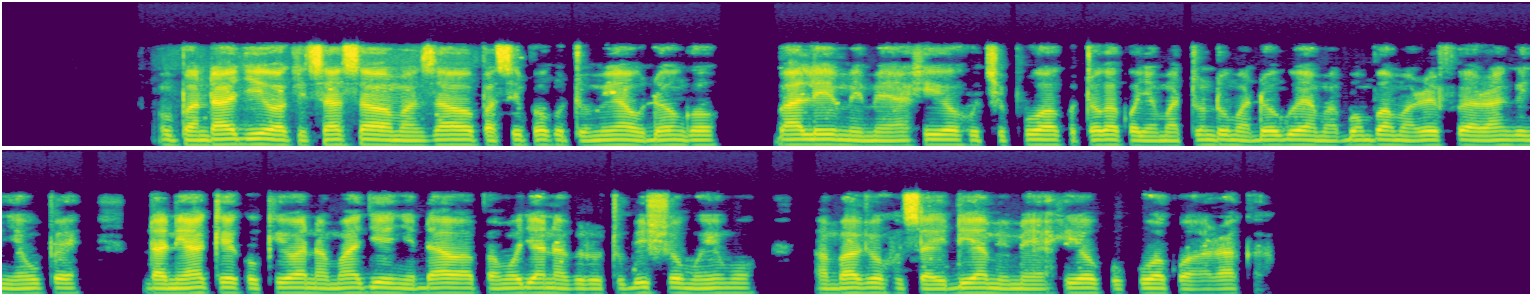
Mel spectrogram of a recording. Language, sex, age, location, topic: Swahili, male, 25-35, Dar es Salaam, agriculture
